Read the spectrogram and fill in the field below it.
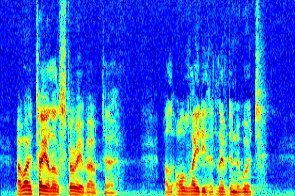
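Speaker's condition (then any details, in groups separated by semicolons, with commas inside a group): Parkinson's disease; neuropathy attacks nerves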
